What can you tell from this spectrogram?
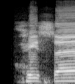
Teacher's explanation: سا الف مدہ ہے ایک الف کے برابر کھینچ کر پڑھیں گے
